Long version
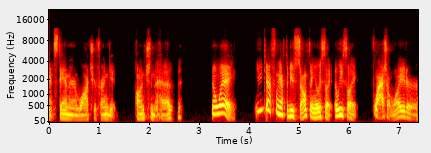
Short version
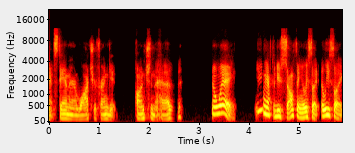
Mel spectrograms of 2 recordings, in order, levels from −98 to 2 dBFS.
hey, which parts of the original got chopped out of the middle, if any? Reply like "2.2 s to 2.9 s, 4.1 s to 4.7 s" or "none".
4.3 s to 4.5 s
